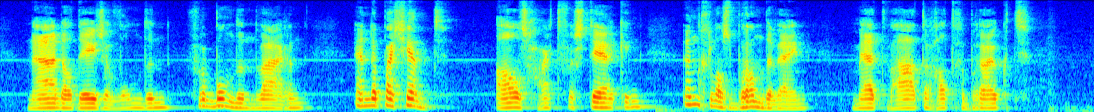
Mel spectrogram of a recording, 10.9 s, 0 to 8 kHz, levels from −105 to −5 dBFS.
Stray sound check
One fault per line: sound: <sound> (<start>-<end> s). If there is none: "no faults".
no faults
